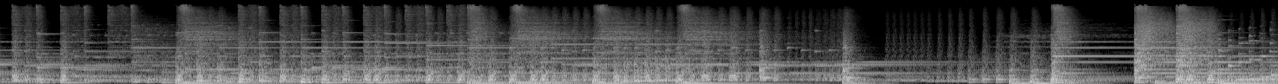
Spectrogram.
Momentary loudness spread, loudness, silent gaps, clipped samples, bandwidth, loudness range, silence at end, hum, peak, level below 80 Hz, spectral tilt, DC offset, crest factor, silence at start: 11 LU; -20 LUFS; none; under 0.1%; 17.5 kHz; 4 LU; 0 s; none; -2 dBFS; -28 dBFS; -5 dB/octave; under 0.1%; 18 dB; 0 s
